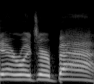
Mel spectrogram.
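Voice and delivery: high, slow drawn-out heckling yell. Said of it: "he yells".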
